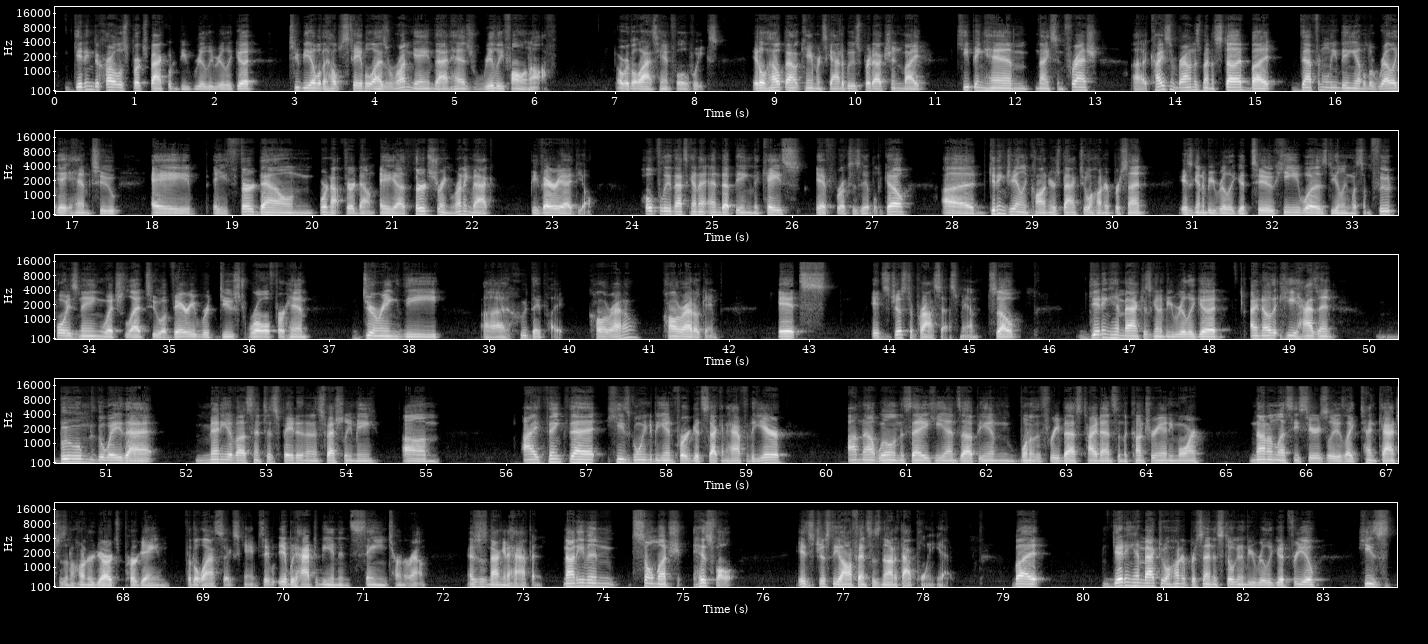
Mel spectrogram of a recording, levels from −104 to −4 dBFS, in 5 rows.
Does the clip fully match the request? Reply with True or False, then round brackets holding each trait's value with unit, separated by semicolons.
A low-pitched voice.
True (110 Hz)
